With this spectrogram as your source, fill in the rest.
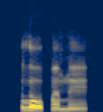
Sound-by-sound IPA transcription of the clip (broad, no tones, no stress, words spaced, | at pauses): lɔpãmɛ̃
